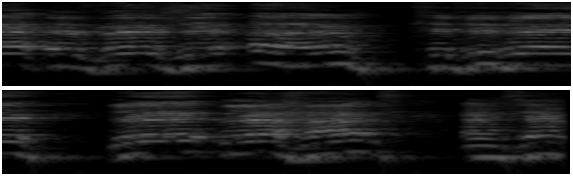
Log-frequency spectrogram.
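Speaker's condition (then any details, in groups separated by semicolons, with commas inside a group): Dystonia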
